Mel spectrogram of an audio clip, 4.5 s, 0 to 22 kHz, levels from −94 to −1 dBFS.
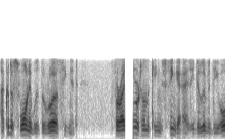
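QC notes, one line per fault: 2.5 to 2.77 s, packet loss on an ADPCM call: about 160 ms of the 32 kbit/s G.726 line drops to hard-edged silence, roughly seven packets' worth. When sound resumes it comes back slightly distorted, then settles within some tens of milliseconds. That rough re-entry sets it apart from a clean dropout: the decoder's adaptive predictor and step size lost step with the sender's and must re-converge.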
